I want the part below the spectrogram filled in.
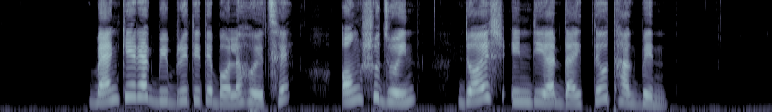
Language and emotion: Bengali, neutral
